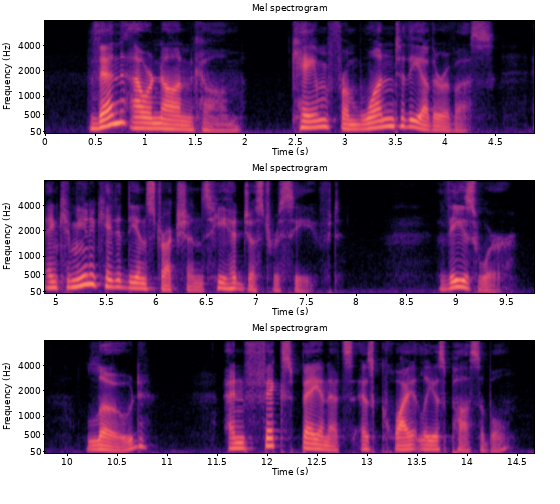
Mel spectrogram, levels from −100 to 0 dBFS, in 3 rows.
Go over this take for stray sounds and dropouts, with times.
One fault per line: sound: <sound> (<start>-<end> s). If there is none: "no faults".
no faults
